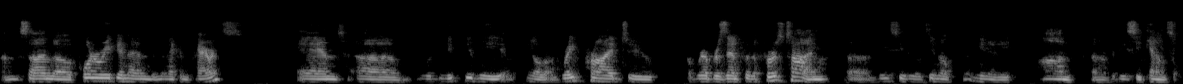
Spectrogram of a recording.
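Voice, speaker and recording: A man's voice: medium pitch, moderate pace, fairly bright tone, husky. A male candidate giving a proud, confident opening statement at a political forum. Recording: dull lo-fi audio with faint noise.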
